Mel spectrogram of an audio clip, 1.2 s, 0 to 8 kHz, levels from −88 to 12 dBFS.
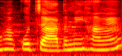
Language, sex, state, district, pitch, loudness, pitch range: Chhattisgarhi, female, Chhattisgarh, Raigarh, 255 Hz, -16 LUFS, 235-265 Hz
